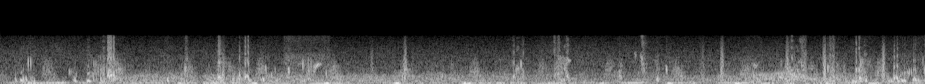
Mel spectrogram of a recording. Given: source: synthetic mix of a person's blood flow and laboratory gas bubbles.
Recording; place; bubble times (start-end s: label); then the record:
Doppler ultrasound of blood flow; subclavian vein
0.12-0.38 s: bubbles
0.67-0.81 s: bubbles
0.83-1.26 s: bubbles
1.64-1.73 s: bubbles
1.78-1.91 s: bubbles
2.14-2.54 s: bubbles
2.57-2.79 s: bubbles
2.83-3.32 s: bubbles
5.11-5.25 s: bubbles
5.54-5.71 s: bubbles
6.17-6.25 s: bubbles
6.33-6.71 s: bubbles
7.44-7.64 s: bubbles
7.79-8.09 s: bubbles
8.23-8.48 s: bubbles
8.54-8.75 s: bubbles
8.85-9.26 s: bubbles
From the record:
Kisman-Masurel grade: 232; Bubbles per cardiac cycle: several, 3 to 8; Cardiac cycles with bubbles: 50 to 99%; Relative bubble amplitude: moderate (0.250 to 0.450); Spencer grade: 3 (all of the cardiac periods contain showers or single bubble signals, but not dominating or overriding the cardiac motion signals); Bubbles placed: anywhere in the cardiac cycle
